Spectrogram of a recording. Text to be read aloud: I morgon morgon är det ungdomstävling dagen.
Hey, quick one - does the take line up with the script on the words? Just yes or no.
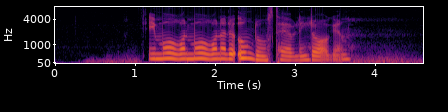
yes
